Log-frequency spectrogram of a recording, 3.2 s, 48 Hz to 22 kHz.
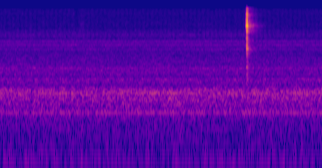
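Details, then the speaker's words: Lavolta BPS-305 30V 5A bench power supply, mic close: steady fan hum with a faint tone, then a sharp relay click as output passes 7.5, 15 or 20 V, switching among the transformer's four taps; normal. "you could hear the relays clicking at seven-and-a-half at 15 and 20 volts that means that the transformer in here has four tabs because you have four ranges"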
